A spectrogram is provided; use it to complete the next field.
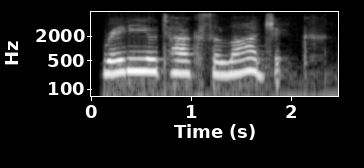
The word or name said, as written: radiotoxologic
